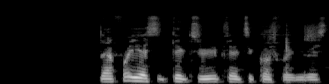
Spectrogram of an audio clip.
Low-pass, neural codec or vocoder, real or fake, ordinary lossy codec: 9.9 kHz; none; real; none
